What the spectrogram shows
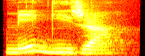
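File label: Komi sentences, female; ме гижа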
